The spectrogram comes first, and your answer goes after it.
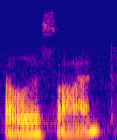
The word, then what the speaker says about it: Felassan: someone wants to know how to pronounce felassan so i'm just going to say fellas on i said um what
